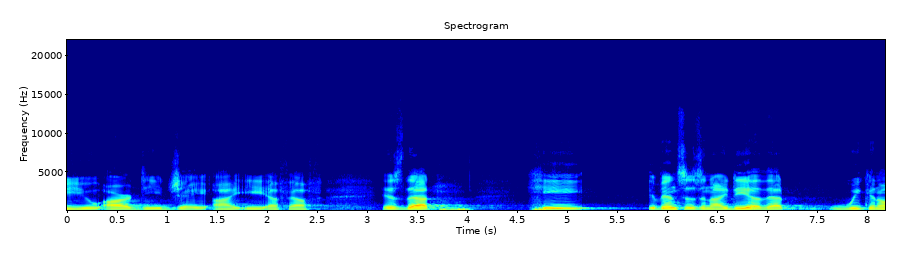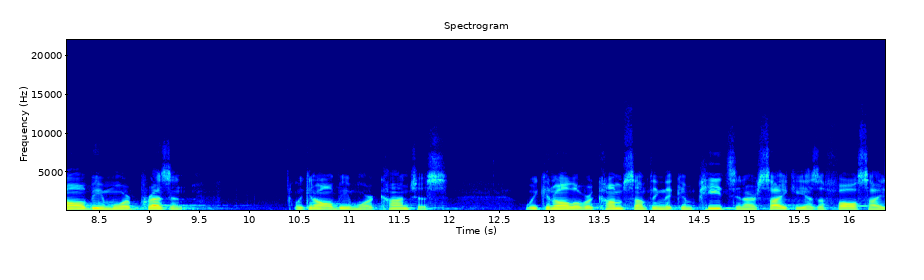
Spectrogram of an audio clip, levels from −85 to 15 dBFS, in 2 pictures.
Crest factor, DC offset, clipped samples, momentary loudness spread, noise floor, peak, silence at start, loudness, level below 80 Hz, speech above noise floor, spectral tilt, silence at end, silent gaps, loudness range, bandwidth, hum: 20 dB; under 0.1%; under 0.1%; 13 LU; -69 dBFS; -8 dBFS; 0 s; -28 LUFS; -60 dBFS; 42 dB; -8.5 dB/octave; 0 s; none; 6 LU; 8 kHz; none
